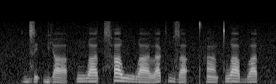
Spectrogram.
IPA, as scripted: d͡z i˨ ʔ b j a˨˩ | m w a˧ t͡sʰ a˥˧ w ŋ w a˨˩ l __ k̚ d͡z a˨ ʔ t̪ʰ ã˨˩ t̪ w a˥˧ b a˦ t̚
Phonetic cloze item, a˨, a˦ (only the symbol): a˦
